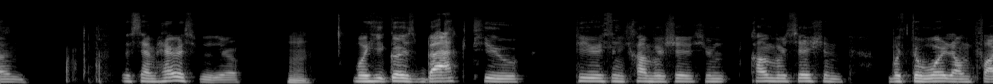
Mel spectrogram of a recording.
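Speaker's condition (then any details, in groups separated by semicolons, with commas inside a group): Cerebral palsy; mild speech impediment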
